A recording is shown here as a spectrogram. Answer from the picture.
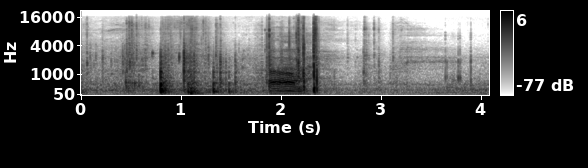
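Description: Handling noise from a plastic cordless string trimmer being moved against cardboard: a sharp knock at the start, then a quick run of short knocks and crinkles, and a few faint ticks later.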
